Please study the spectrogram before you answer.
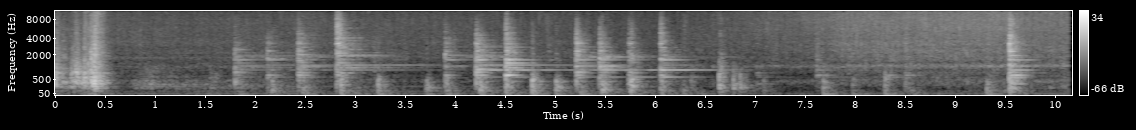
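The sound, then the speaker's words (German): Onions frying in a pan, stirred with a utensil: a steady sizzle beneath many quick, bright clinks and scrapes against the pan, coming in an irregular rhythm, with a louder hiss building toward the end. “Ah, die Zwiebeln kochen jetzt.”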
